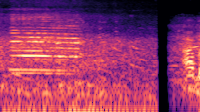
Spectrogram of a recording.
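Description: A road vehicle's horn sounding one long steady blast that fades out about a second in, with voices talking beneath it.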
